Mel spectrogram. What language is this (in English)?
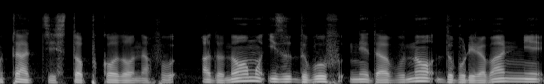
Japanese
